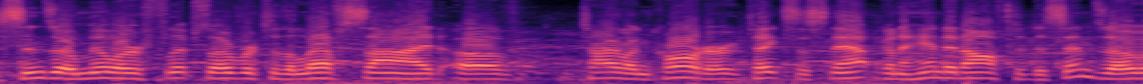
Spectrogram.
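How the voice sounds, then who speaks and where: Music plays in the background and the room echo is audible. A man talks at a fairly quick pace in a raised, projected voice with a high pitch. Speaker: play-by-play announcer. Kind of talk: live commentary. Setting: press box above stadium crowd. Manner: loud, yelling.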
